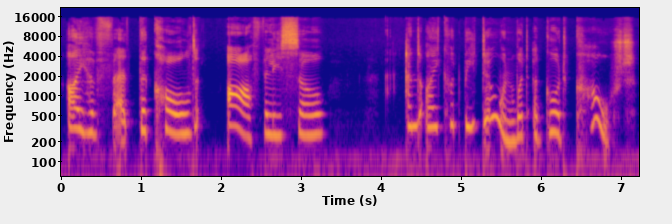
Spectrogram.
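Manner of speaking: high, slow creature voice; shivery, grateful donkey spirit; pooka voice. Acted. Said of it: "said the pooker".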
